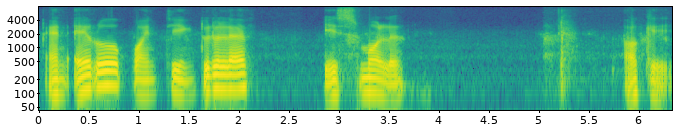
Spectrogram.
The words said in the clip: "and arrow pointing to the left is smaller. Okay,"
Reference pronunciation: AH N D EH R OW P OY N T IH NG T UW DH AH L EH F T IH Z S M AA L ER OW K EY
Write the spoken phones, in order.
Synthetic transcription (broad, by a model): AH N EH R OW P OY N T IH NG T UW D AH L EH F T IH S M AA L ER OW K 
